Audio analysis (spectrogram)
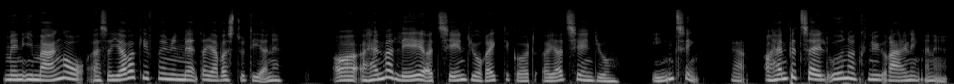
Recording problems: none

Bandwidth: 13.5 kHz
